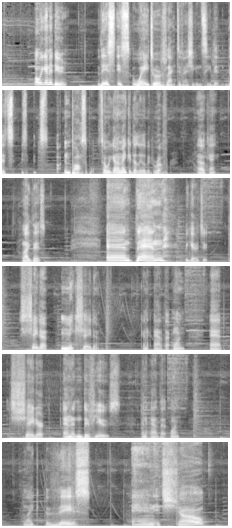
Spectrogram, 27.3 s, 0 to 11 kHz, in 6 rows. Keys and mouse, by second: 0.2-0.7 drag, 4.1 middle drag, 7.8 middle drag, 11.1-14.9 drag, 17.3-19.2 drag, 21.6-22.7 drag, 26.5-27.2 drag.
